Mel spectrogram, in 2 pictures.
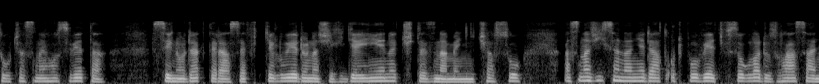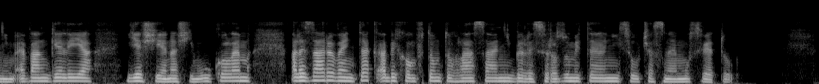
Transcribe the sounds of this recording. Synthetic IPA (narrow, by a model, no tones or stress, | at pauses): o̞wt͡ʃasnɛːɦo̞svjɛt̪a | sɪno̞dakt̪ɛɾaːsɛfcɛlujɛdo̞naʃɪɣɟɛjɪnt͡ʃt̪ɛznamɛɲiːt͡ʃasuʔasnaʒiːsɛnaɲɛdaːt̪ʔo̞̰t̪po̞vjɛcfso̞wladuzɦlaːsaːɲiːmʔɛ̰vaŋɡɛlɪja | jɛʃjɛnaʃiːmuːko̞lɛmʔalɛzaːɾo̞vɛɲt̪akʔabɪxo̞mft̪o̞mt̪o̞ɦlaːsaːɲiːbɪlɪsɾo̞zumɪt̪ɛlɲiːso̞wt͡ʃasnɛːmusvjɛt̪u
